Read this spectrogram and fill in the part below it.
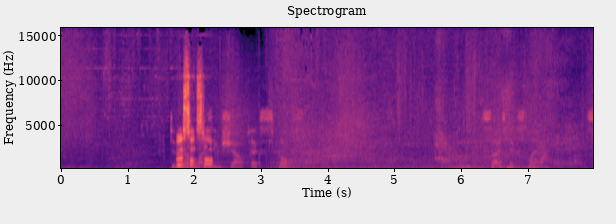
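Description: Magic spells whoosh and burst in a fast fight.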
